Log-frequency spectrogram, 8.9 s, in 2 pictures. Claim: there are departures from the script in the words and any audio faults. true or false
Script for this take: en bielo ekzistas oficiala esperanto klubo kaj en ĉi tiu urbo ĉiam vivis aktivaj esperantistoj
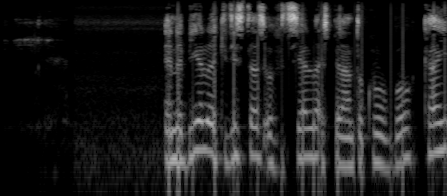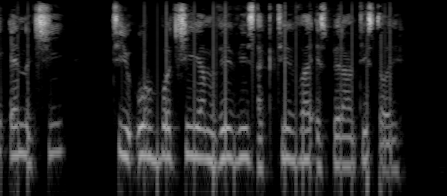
false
